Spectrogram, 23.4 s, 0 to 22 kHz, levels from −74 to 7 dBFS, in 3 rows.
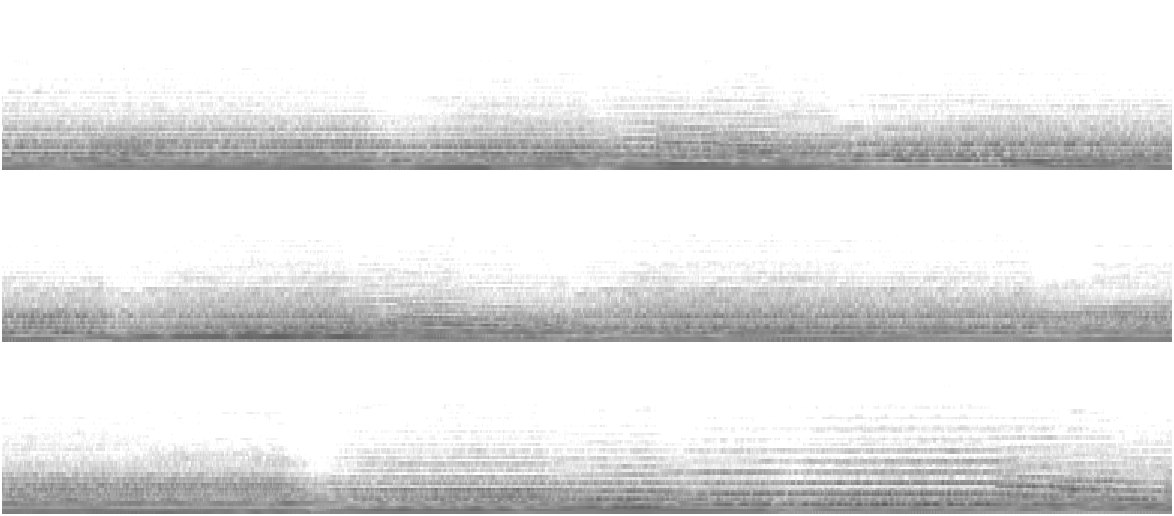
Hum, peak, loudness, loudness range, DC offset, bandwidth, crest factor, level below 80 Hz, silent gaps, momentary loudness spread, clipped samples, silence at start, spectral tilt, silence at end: none; -16 dBFS; -29 LUFS; 2 LU; under 0.1%; 15 kHz; 14 dB; -48 dBFS; none; 4 LU; under 0.1%; 0 s; -3.5 dB/octave; 0 s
